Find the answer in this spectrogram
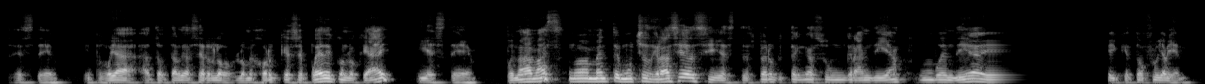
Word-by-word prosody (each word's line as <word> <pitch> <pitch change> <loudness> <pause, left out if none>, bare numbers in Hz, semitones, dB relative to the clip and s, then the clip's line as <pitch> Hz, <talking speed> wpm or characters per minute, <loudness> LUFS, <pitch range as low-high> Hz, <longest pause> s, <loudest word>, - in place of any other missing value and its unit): Este, 85 -2 -8 0.2
y - - -12
pues, 85 +2 -12
voy 100 - +3
a 105 -2 +4
a 85 - -9
tratar 100 - -3
de 100 - +2
hacer 95 0 -2
lo 90 -4 -1
lo 95 - -3
mejor 95 - -2
que - - -2
se - - -5
puede 140 +1 +6
con - - 0
lo 95 - -1
que - - -2
hay - - +2 0.2
y, 95 - -1
este, 85 -2 -5 0.3
pues, 100 0 0
nada 120 +4 +5
más, 245 - +2
nuevamente, 140 +1 +5
muchas 135 +1 +3
gracias 145 +4 +3
y, 105 -2 0
este, 80 0 -7
espero 115 +4 -2
que - - -12
tengas 115 0 -3
un 110 -1 -2
gran 105 -1 -2
día, 105 +3 -1 0.2
un 105 +1 -2
buen 105 -1 +1
día 125 +6 +3
y 110 0 -3 0.9
y - - -3
que - - -10
todo 105 - -4
fluya 105 0 -1
bien. 85 -3 -6
105 Hz, 220 wpm, -21 LUFS, 95-125 Hz, 0.9 s, puede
